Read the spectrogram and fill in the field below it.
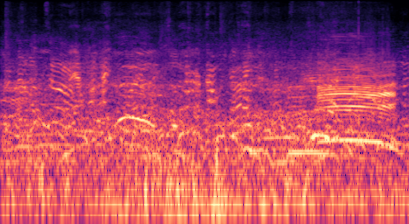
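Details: Sahiwal bull calves at a cattle market in Mymensingh, Bangladesh, where a farmer is buying: a drawn-out moo rises and falls, then a second lowing call near the end, over steady crowd chatter and men talking.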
